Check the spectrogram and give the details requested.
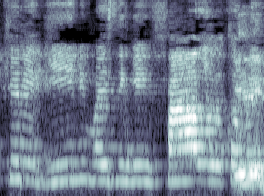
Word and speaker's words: Chereghini: Na verdade, se pronuncia Chereghini, mas ninguém fala, eu também não falo, então a gente tá tudo certo.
